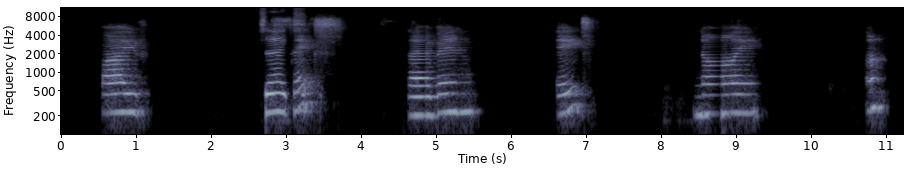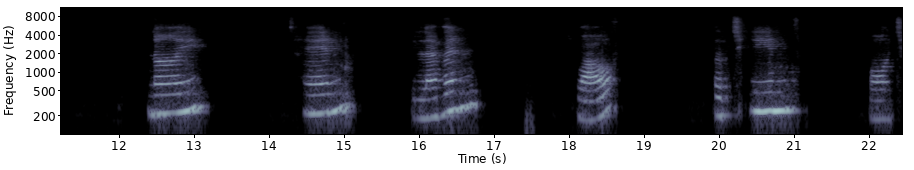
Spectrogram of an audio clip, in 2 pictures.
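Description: A young woman speaks slowly and clearly into a microphone, in short phrases with pauses.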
